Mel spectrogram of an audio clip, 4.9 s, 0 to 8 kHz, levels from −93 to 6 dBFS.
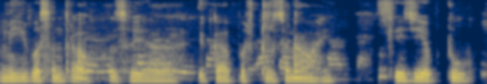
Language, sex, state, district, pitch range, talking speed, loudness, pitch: Marathi, male, Maharashtra, Pune, 125-135 Hz, 125 wpm, -16 LUFS, 125 Hz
